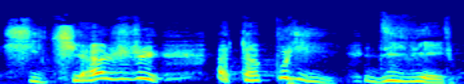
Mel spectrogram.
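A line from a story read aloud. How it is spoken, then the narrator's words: Growled. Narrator (Russian): прорычал опять волк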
